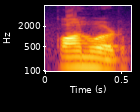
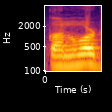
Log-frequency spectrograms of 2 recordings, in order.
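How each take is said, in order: First: The stress is on the first syllable. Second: The stress is on the second syllable. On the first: It is used as a noun. "As a noun म्हणून वापरत असाल तर काय वापरू आपण" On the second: It is used as a verb. "As a verb म्हणून जर तुम्ही वापरत असाल कन्वर्ट, तर त्याचा उच्चार काय होतो"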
